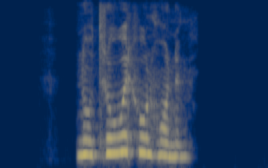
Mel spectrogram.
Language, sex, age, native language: Icelandic, female, 20-29, Icelandic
